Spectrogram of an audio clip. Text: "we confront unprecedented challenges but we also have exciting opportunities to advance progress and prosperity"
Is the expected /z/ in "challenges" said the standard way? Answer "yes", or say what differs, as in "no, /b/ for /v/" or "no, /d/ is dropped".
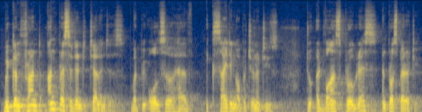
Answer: yes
